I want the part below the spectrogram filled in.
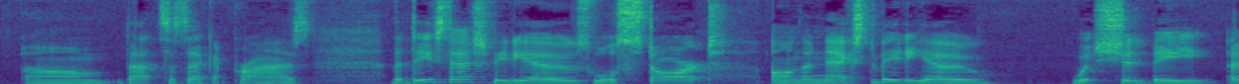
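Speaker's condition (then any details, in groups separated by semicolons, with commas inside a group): No condition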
